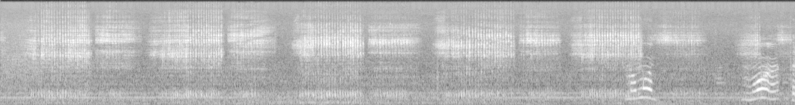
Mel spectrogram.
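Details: St. Bernard dog snoring while asleep: slow, regular rasping snores, about six breaths a minute, with a soft whine near the end.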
